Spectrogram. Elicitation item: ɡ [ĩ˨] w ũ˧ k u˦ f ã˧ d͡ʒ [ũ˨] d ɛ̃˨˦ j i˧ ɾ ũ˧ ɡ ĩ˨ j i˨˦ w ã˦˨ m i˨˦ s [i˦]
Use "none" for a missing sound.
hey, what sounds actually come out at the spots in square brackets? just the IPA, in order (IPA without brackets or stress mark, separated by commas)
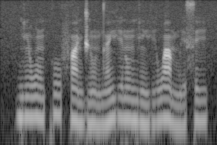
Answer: ĩ˧, ũ˨, i˦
